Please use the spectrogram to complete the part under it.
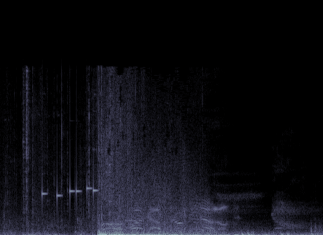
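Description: A heavy explosion booms and rumbles.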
